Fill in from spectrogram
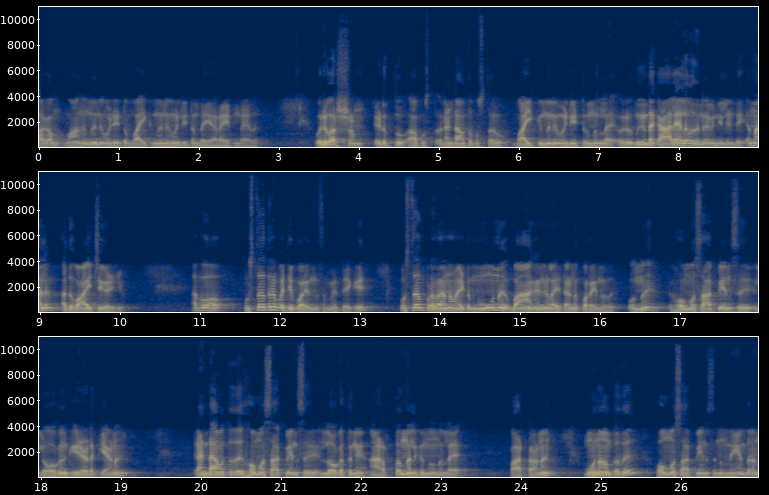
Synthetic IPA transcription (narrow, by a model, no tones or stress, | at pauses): baːɡɐmʋaːŋːunːɐðinɨʋe̞ːɳɖiʈːumʋaːjikʲːunːɐðinɨʋe̞ːɳɖiʈːunɨt̪ɐjːa̰ːra̰ːjiʈːuɳɖa̰jɐ̰ðɨ̰ | o̞ɾuʋɐrʂɐme̞ɽut̪ːuʔaːpust̪ɐɾe̞ɳɖaːmɐt̪ːɨpust̪ɐɣɐʋaːjikʲːunːɐðinɨʋe̞ːɳɖiʈːunːiɭːɐ̰ʔo̞ɾuniːɳɖekaːlɐjaɭːɐʋɐt̪inːeʋinːiluɳɖɨʔe̞nːaːlumɐðɨʋaːjit͡ɕːɨkɐɻḭɲːṵ | ɐpːo̞ːpust̪ɐɣɐt̪̬ːinɨpːɐtːipɐrɐjunːɐsɐmɐjɐt̪ːe̞ːkːɨ | pust̪ɐɣɐmprɐd̪ʱaːnɐmaːjiʈːɨmuːnːɨbʱaːɡɐŋːɐɭaːjiʈːaːɳɨpɐrɐ̰junːɐ̰ðɨ̰o̞nːɨɦo̞ːmoːsaːpijɐnsɨlo̞ːɡɐmkiːɻeɽɐkːijaːɳɨ | ɾe̞ɳɖaːmɐt̪ːɐðɨɦo̞ːmoːsaːpijɐnsɨlo̞ːɡɐt̪ːinɨʔɐ̰rt̪ːɐmnɐlkunːuenːuɭːɐ | paːrʈːaːɳɨ | muːnːaːmɐt̪ːɐðɨho̞ːmoːsaːpijɐnsinɨneːɐnd̪rɐɳɐ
